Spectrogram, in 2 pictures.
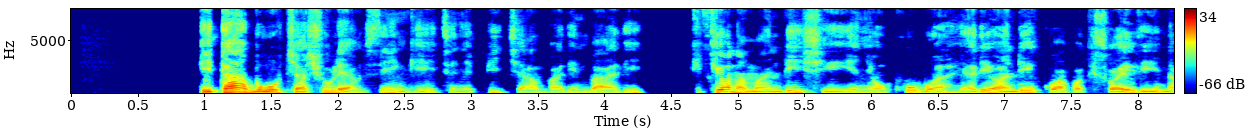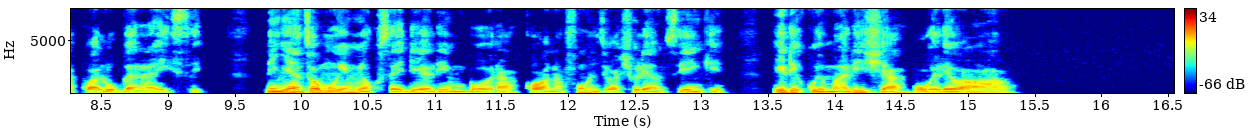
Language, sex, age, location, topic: Swahili, male, 25-35, Dar es Salaam, education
